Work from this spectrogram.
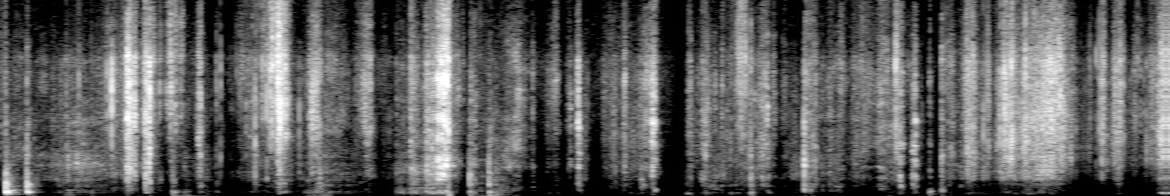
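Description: Tissue paper is unwrapped from a shipped art print package that came in a tube box, giving close, continuous crinkling and rustling with a few sharper tearing bursts and no talking.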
